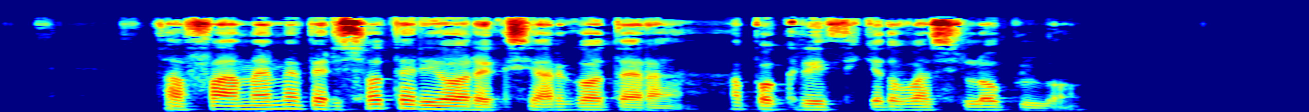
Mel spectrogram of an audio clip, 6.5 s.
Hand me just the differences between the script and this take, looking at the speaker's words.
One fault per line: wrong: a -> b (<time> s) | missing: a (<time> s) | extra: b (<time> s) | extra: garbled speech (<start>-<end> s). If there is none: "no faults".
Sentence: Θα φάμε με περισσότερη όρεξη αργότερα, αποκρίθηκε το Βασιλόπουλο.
no faults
